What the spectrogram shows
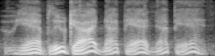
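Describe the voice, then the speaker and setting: A man's voice: measured pace, breathy edge, no room sound. A man streaming a survival game, chatting in character and to his viewers, laughing often as he talks. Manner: chatty, laughs often, lively swings in pitch. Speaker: streamer playing a role-play character. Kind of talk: live gameplay role-play chat.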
